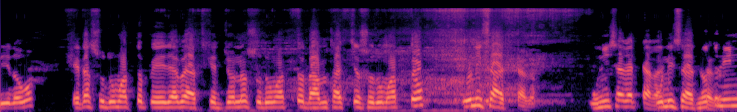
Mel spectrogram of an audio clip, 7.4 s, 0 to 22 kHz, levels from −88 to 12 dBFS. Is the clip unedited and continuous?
yes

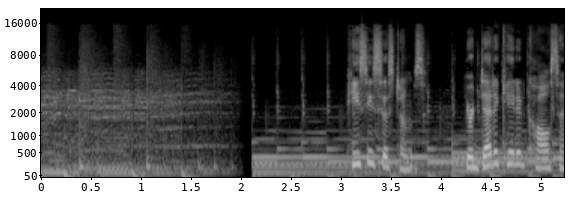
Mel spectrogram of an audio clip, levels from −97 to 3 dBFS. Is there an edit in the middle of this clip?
yes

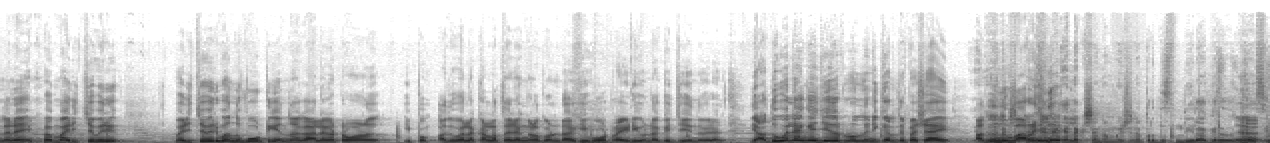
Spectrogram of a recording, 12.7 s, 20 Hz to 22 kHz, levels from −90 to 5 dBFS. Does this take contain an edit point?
yes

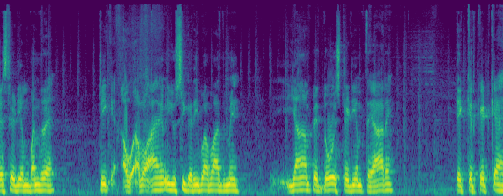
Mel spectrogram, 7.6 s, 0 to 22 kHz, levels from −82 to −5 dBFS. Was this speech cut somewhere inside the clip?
no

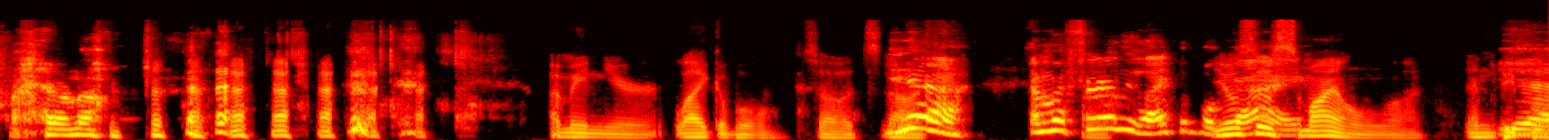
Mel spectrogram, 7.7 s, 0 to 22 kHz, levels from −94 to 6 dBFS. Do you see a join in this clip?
no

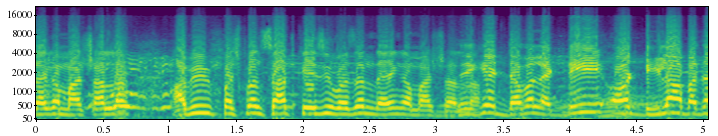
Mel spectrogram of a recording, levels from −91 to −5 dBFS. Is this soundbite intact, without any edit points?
yes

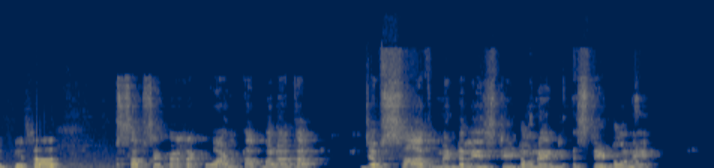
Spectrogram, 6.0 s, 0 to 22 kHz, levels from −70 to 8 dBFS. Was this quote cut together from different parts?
yes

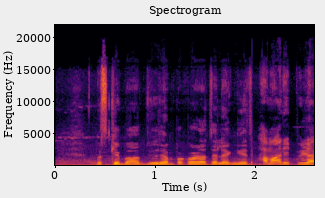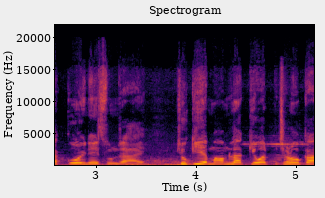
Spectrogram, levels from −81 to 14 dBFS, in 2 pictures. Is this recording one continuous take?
no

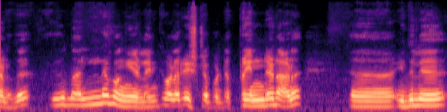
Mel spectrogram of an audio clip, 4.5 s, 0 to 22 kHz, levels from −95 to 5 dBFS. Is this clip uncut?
yes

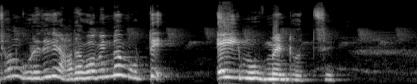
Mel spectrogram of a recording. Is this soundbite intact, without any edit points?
yes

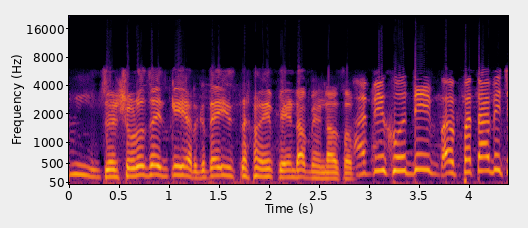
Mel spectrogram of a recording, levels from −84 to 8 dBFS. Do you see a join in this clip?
no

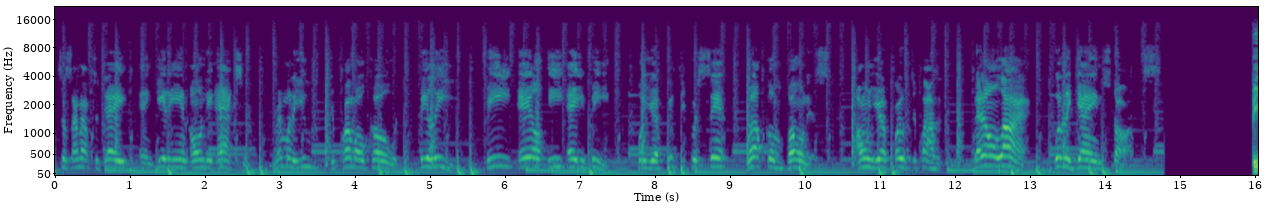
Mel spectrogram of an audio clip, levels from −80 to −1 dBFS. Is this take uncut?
no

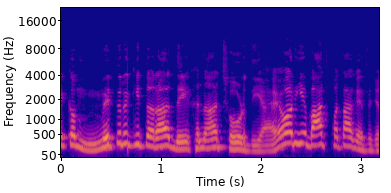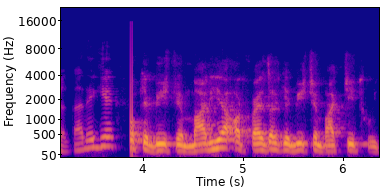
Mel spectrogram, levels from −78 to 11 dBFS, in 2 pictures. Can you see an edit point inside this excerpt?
yes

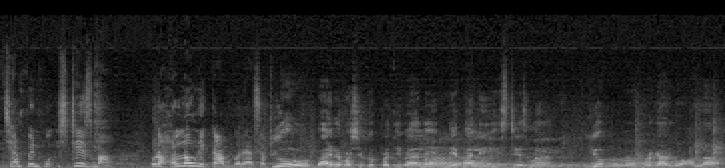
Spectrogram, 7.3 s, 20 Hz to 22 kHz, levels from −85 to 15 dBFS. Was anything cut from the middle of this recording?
yes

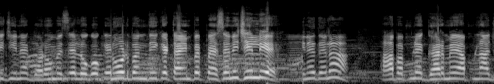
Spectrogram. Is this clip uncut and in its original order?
no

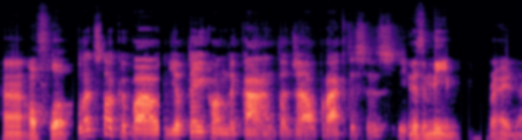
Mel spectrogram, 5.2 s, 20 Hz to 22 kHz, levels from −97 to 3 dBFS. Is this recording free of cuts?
no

